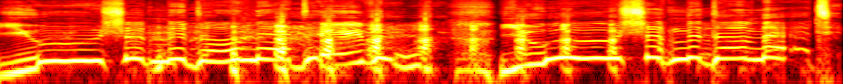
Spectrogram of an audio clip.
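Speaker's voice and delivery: very high-pitched, slow delivery, repeated. Quoting a line from the movie Deep Cover: Laurence Fishburne impression. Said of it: "Al Davis sounds like Fishburne at the end".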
